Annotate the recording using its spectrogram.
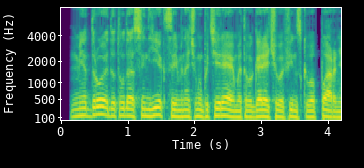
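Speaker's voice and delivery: ordinary delivery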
